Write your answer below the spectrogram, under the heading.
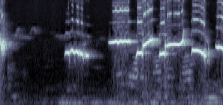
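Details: Oriental magpie-robin singing agitatedly to provoke other birds: a short whistle, then a rapid string of loud, varied whistled and chattering phrases with a faint low hum underneath.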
